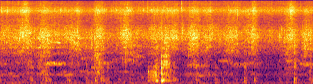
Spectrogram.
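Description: Diced chicken breast sizzling as it is stir-fried in spice paste, with a few scrapes and knocks of the stirring utensil against the pan, the loudest about two and a half seconds in.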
